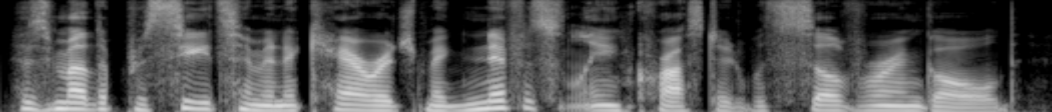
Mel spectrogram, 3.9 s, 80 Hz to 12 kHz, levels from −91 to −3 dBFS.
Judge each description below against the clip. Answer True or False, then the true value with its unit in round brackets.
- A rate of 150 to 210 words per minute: True (200 wpm)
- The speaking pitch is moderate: True (150 Hz)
